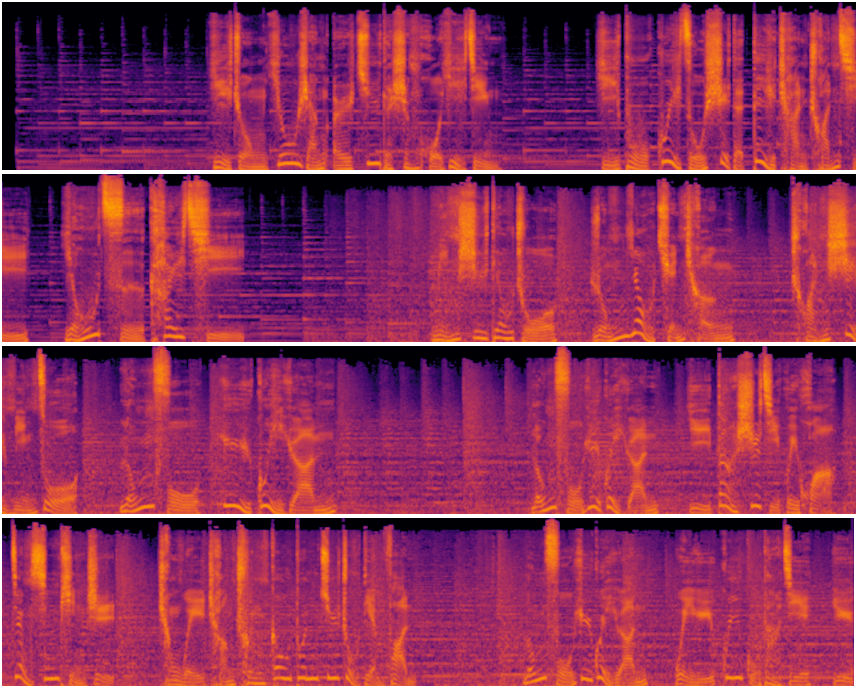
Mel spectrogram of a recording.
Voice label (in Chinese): 男 专题 地产宣传 大气深沉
